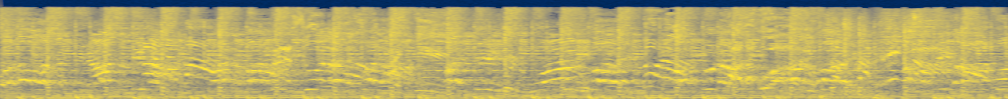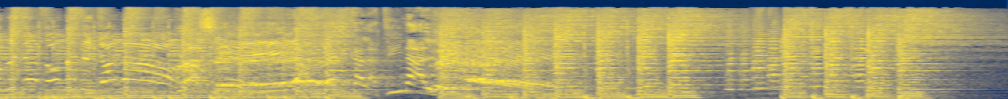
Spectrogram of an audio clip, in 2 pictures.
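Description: A loud, energetic band recording plays throughout, with driving drums and gritty shouted vocals over a dense full mix, a short break about two-thirds in, then trailing off at the end.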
